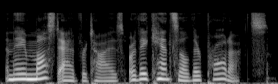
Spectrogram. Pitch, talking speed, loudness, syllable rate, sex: 205 Hz, 215 wpm, -17 LUFS, 5.4 syllables/s, female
